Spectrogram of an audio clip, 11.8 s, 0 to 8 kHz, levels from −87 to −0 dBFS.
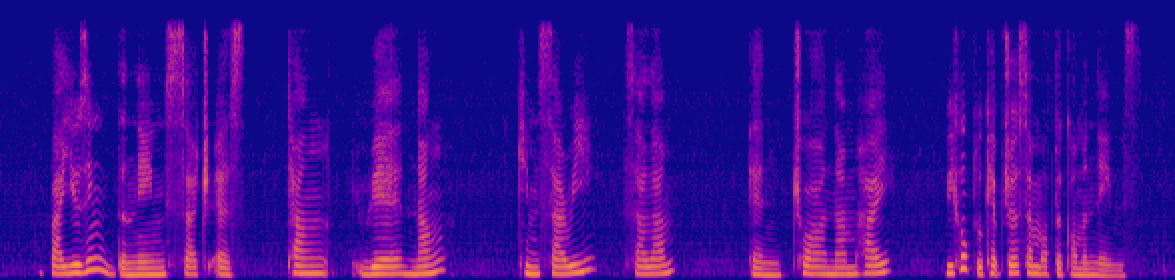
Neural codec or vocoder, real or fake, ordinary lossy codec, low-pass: codec, 24 kHz, 3.1 kbps, DualCodec; fake; none; 7.2 kHz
